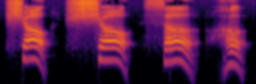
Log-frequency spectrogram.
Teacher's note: जिन व्यंजनों को बोलने में मुख से गर्म हवा निकलती है उन्हें ऊष्म व्यंजन कहते हैं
